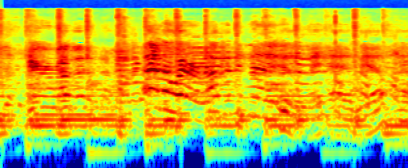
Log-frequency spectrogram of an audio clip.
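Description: Live country band music between sung verses: an upright bass plucked in a steady bouncing beat under strummed guitar, with a sliding high melody line over it in the middle.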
